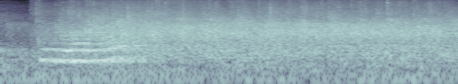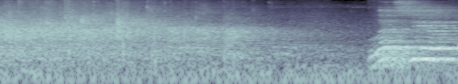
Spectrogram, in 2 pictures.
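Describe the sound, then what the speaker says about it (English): Applause from an audience at an eighth-grade school awards ceremony honoring math award recipients, a steady dense clapping wash that fills most of the clip before fading, with a voice speaking briefly at the start and end. "Give them a round of applause."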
